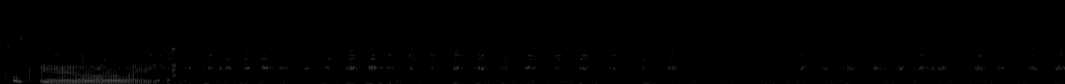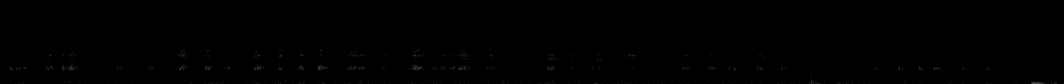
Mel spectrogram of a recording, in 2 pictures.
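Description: Faint, rapid brush strokes of a paintbrush dabbing on a stretched canvas, about three or four a second with a slight ringing tone, pausing briefly about seven seconds in. A short low rumble comes in the first two seconds.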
